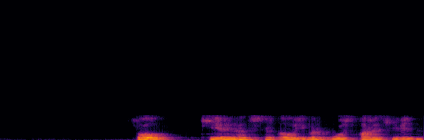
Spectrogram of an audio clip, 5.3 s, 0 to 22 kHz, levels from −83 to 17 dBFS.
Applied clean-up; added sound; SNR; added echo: neural mask model DeepFilterNet 3.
